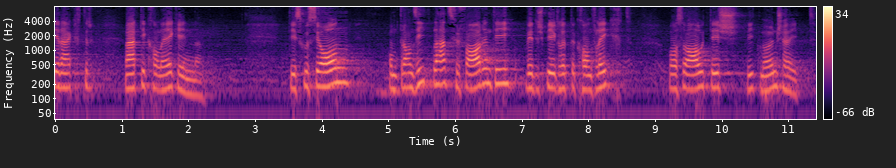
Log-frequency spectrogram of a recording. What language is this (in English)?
Swiss German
